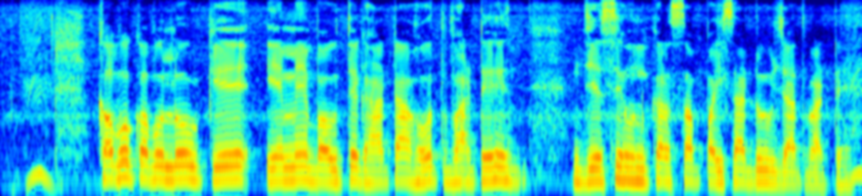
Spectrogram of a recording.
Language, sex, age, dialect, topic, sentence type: Bhojpuri, male, 25-30, Northern, banking, statement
